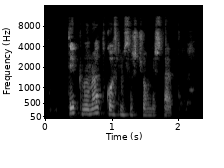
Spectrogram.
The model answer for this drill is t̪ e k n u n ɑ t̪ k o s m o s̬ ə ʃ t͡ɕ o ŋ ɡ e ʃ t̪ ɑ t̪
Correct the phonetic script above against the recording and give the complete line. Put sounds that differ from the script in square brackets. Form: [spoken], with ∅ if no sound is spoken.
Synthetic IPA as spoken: t̪ e k n u n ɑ t̪ k o s m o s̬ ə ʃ t͡ɕ o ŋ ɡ e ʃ t̪ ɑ t̪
